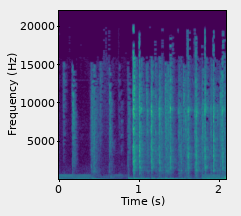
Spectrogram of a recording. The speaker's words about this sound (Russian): Скажи, что ты печатаешь на клавиатуре? Я-то вижу, что это ты.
